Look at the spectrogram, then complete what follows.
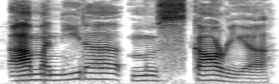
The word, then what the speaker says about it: Amanita muscaria: Amanita muscaria.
